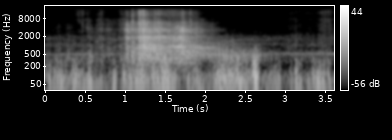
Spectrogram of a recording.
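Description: A metal tray clatters as it is moved.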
